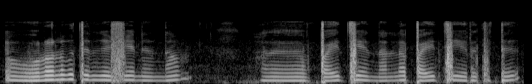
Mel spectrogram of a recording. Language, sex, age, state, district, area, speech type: Tamil, female, 30-45, Tamil Nadu, Chennai, urban, spontaneous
